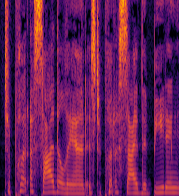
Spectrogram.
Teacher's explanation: We have iambic feet almost the whole way through this section, interrupted in only three places. The first two come after each instance of to put aside the land.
